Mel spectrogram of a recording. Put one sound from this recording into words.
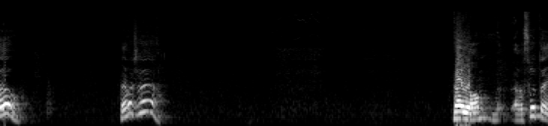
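An elderly man speaks calmly in phrases with pauses, close by.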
